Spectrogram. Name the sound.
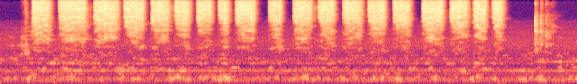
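spray paint can applying a light coat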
